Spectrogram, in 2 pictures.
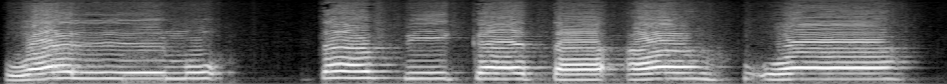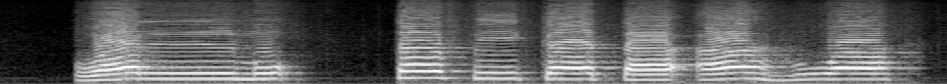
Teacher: semua pendek wa je yang panjang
